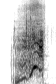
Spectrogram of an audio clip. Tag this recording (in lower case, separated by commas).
home sounds, zipper (clothing)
